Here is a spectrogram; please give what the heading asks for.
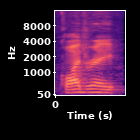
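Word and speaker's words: Quadree: Okay, Garrett, this pronunciation is all you. Quadre? Yeah. Wow. Quadre Olison.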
